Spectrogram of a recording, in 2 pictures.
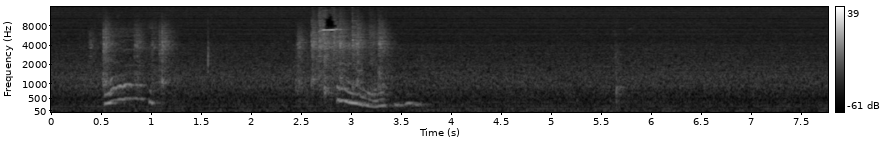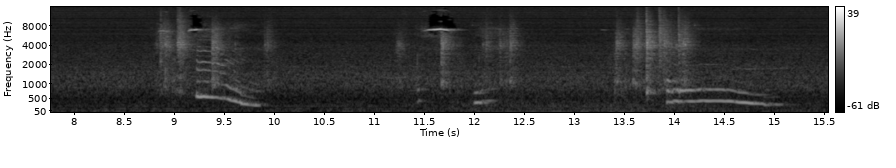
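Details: Beagle bitch indoors begging for food at the lunch table while watching the people eat; five tonal, nasal whimpers at uneven intervals, several swooping down steeply, one rising then falling, with near silence between them.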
